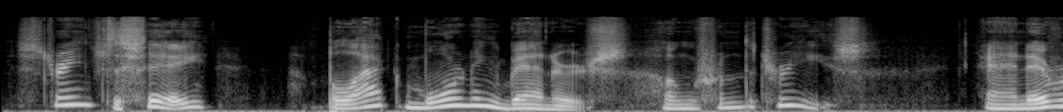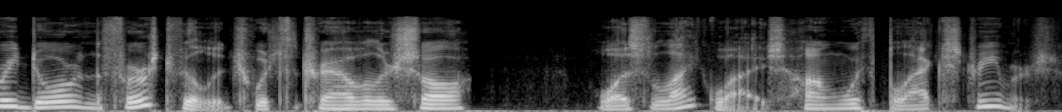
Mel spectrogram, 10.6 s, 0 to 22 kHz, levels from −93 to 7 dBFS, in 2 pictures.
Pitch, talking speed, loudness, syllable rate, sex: 165 Hz, 150 wpm, -17 LUFS, 4.7 syllables/s, male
